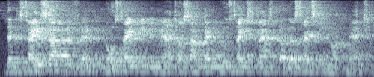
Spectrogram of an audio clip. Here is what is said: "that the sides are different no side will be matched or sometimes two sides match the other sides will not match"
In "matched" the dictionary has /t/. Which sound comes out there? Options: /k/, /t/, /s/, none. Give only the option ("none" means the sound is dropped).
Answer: none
